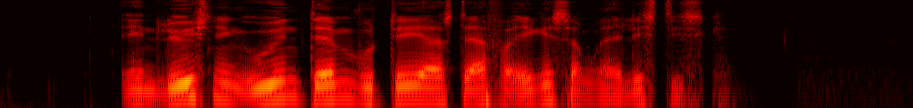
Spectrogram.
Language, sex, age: Danish, male, 22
